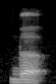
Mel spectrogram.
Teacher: so you will feel the vibration in the vocal cords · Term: voiced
